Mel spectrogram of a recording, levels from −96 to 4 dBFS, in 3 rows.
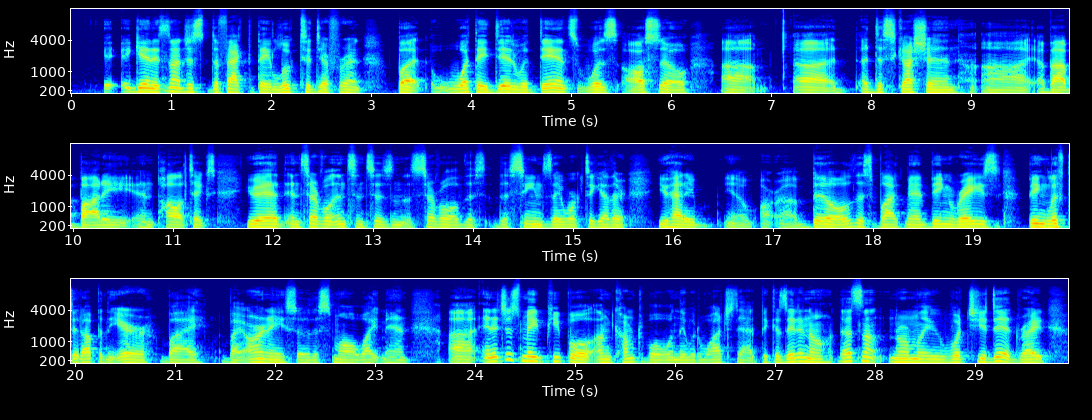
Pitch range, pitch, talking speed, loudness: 120-140 Hz, 130 Hz, 185 wpm, -34 LUFS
